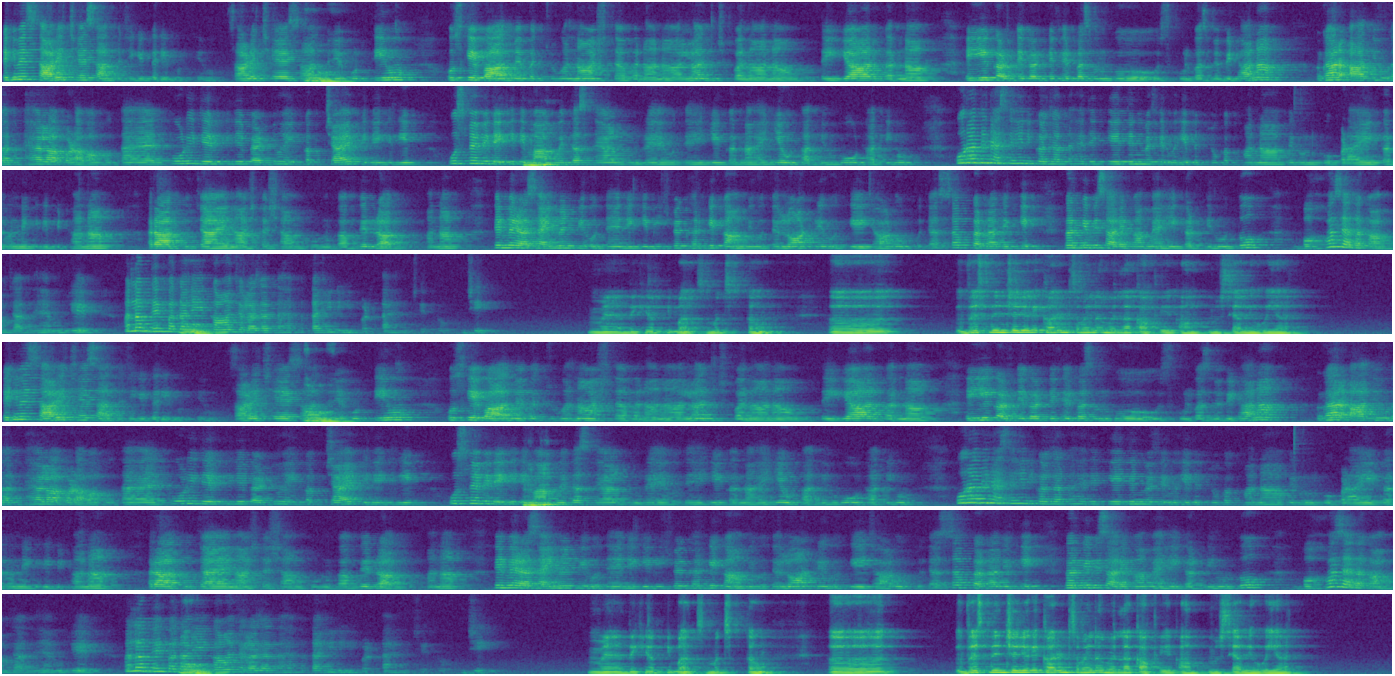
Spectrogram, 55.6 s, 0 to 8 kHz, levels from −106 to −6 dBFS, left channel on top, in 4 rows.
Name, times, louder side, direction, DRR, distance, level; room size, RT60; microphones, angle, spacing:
voice 1, 0.0-1.7 1.9-4.0 4.4-12.7 13.1-16.8 17.2-18.0 18.4-23.0 23.4-28.8 29.3-31.7 32.1-32.3 32.7-38.1 38.4-40.3 40.7-42.6 42.9-45.2 45.5-45.8 46.4-46.6, left 2 dB, 55° left, -1 dB, 2.7 m, -34 dB
voice 2, 3.0-3.4 19.1-19.4 43.5-43.8 47.6-48.9 49.2-49.4 50.0-50.6 51.3-54.6, right 1 dB, 70° right, 5 dB, 1.4 m, -26 dB
14.5 x 6.9 x 4.8 m, 0.66 s
head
